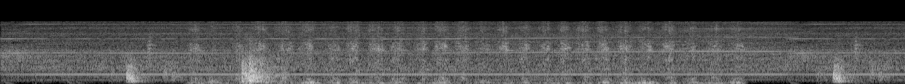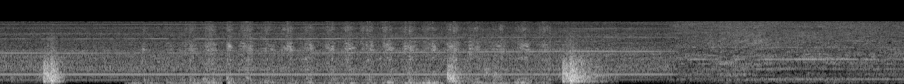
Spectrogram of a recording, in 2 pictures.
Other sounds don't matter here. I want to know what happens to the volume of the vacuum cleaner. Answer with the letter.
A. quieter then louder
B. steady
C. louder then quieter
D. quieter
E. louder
B.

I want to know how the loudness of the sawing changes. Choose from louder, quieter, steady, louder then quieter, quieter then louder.
steady.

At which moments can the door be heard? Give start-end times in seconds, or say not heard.
1.1-2.9, 8.2-9.7, 13.3-15.2.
